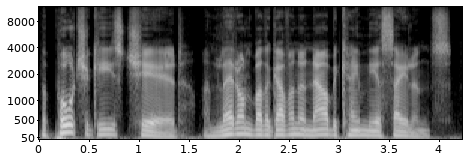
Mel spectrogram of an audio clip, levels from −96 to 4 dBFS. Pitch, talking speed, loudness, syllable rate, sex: 115 Hz, 185 wpm, -20 LUFS, 5.8 syllables/s, male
